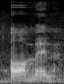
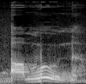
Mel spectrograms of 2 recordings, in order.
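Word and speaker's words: Amun: deities was our men now our men is the pronunciation that the Hebrews give it and some scholars agree to use that pronunciation our moon is the pronunciation given to it by one of the old European scholars Plutarch and the language of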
